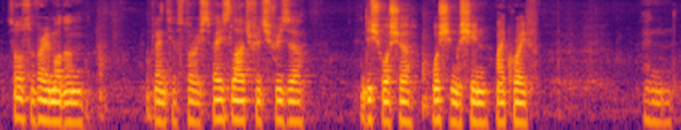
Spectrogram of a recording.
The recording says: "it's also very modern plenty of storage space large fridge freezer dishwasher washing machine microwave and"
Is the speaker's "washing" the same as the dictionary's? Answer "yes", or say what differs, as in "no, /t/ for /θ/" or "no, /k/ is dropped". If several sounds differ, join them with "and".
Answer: yes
